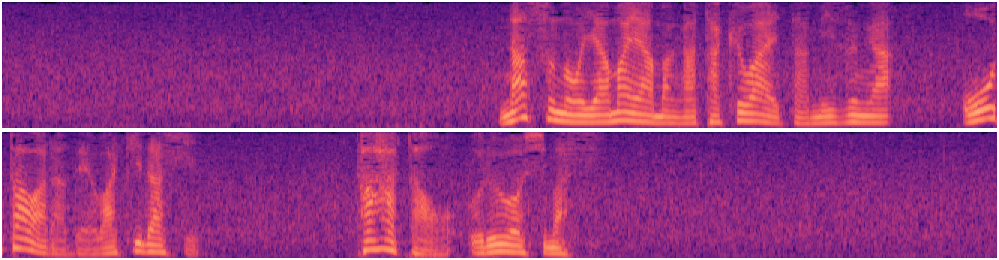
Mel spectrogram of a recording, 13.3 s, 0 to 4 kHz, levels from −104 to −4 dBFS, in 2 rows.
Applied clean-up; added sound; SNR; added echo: none; none; none; none.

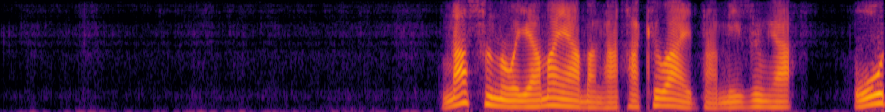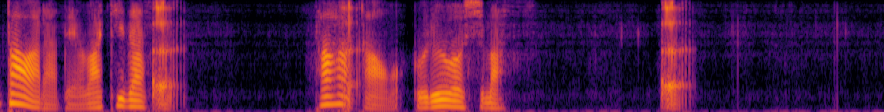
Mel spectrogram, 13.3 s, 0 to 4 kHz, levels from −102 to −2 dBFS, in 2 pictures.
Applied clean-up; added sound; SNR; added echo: neural separator model SepFormer WHAMR!.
